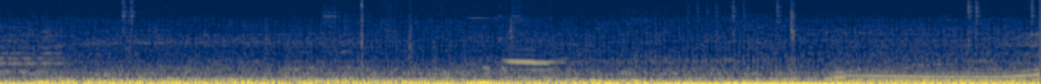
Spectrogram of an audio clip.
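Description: Busy Davao City street where tricycles gather, a constant close rumble of motor traffic with engines idling and pulling away, a brief horn-like tone and a rising engine whine near the end.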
